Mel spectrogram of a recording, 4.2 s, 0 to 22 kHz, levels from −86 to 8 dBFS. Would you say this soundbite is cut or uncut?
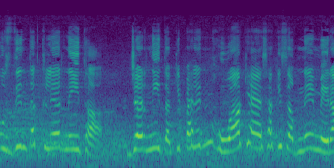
uncut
